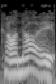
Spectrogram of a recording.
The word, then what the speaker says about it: Kanae: It's 3 claps, syllables, quote.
